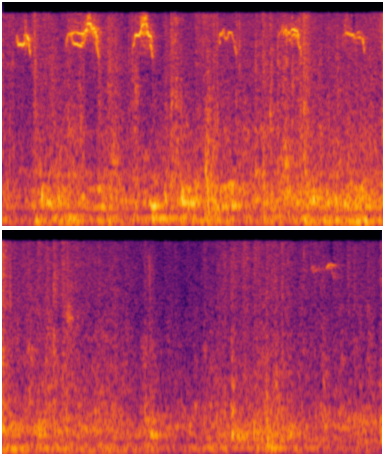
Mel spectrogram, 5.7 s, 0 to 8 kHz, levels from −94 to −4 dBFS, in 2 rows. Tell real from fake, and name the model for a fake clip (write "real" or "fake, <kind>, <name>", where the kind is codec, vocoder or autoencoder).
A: real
